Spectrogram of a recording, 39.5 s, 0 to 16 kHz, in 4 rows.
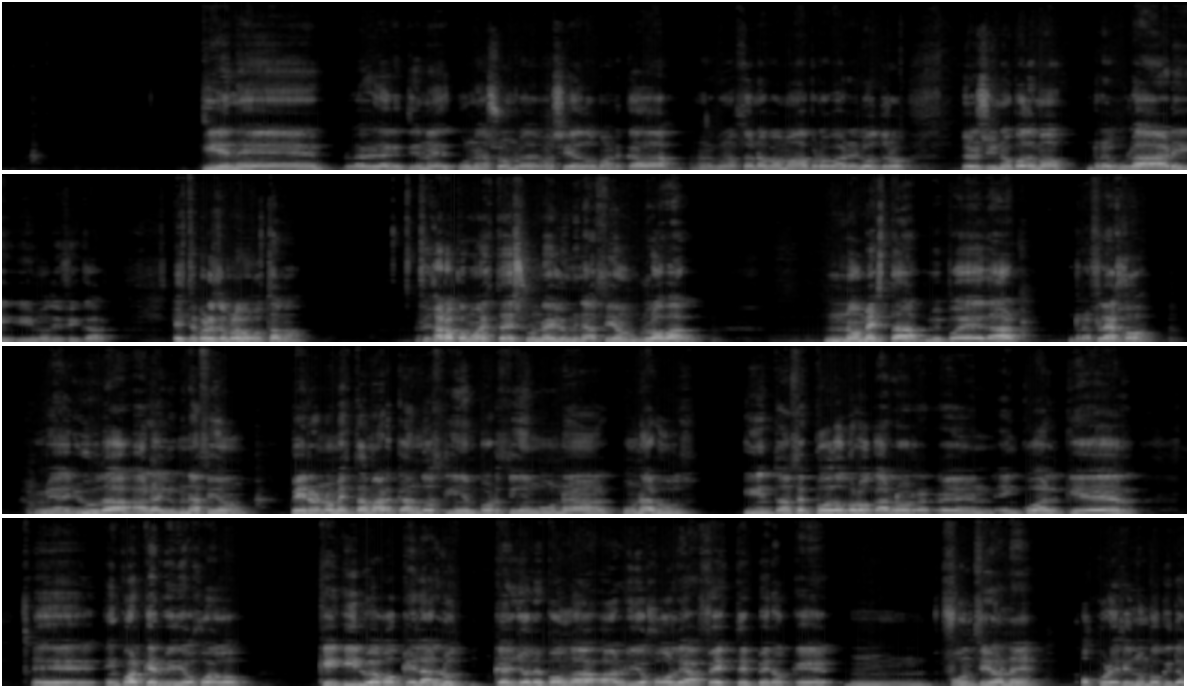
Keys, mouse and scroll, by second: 6.1-9.7 drag, 9.7-39.4 middle drag.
